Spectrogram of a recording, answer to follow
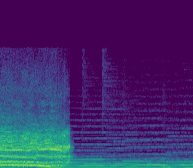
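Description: Animated Tyrannosaurus rex roar sound effect: a long, loud roar that falls in pitch and ends about a second in, over background music that then carries on alone.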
